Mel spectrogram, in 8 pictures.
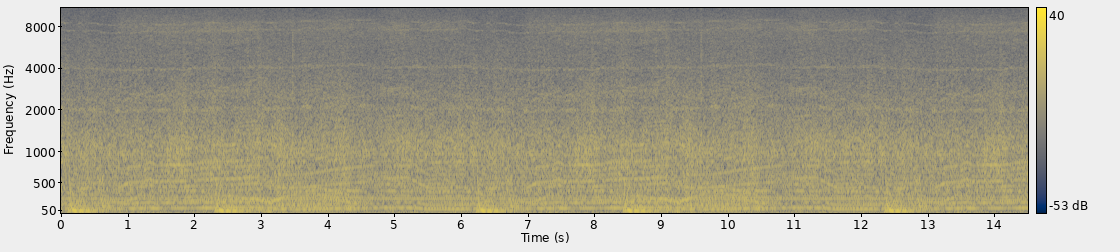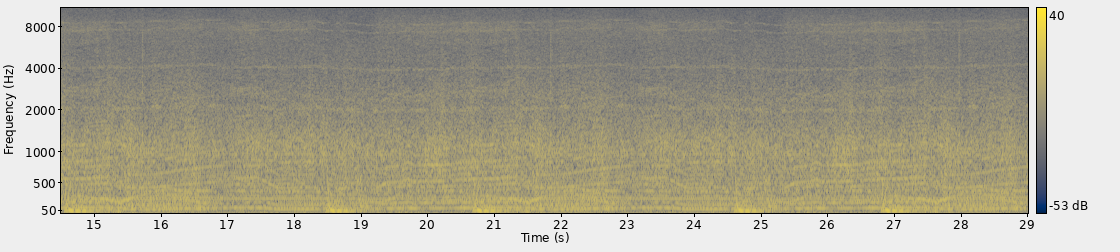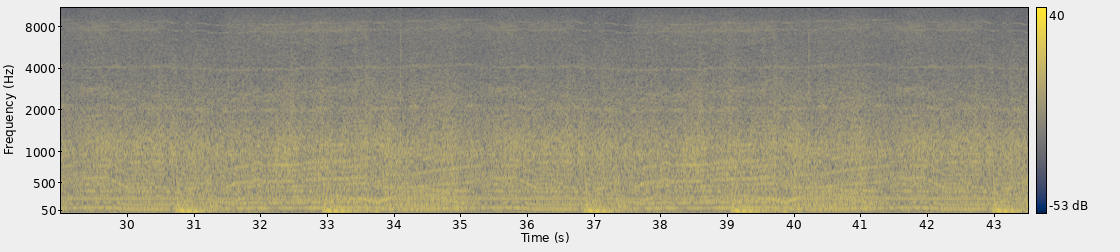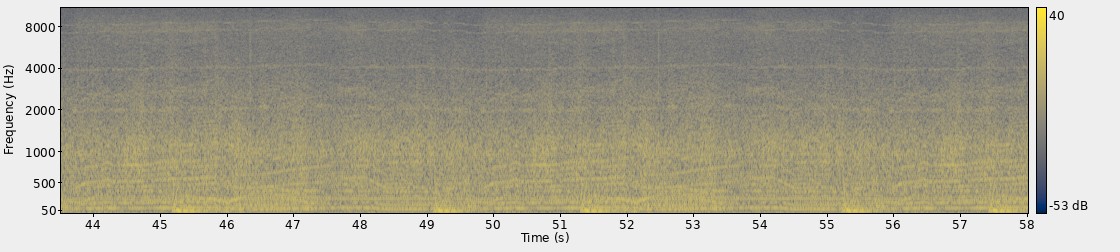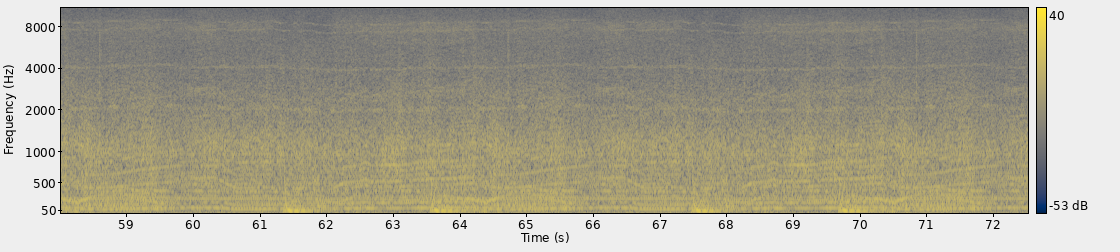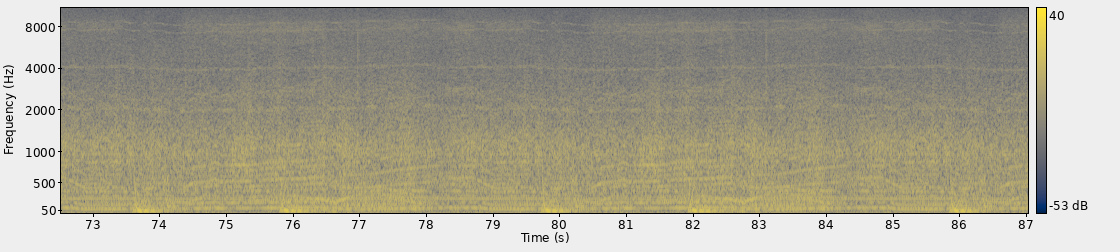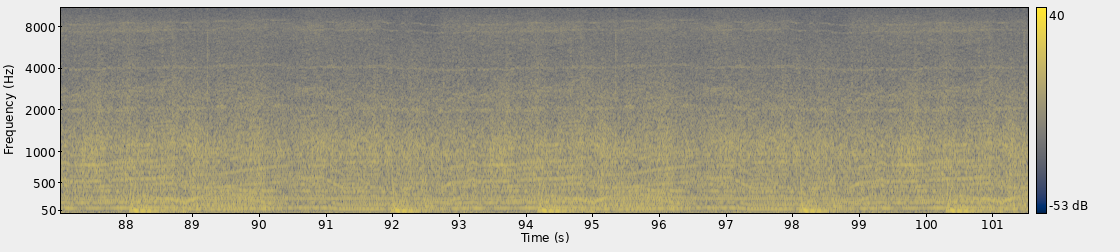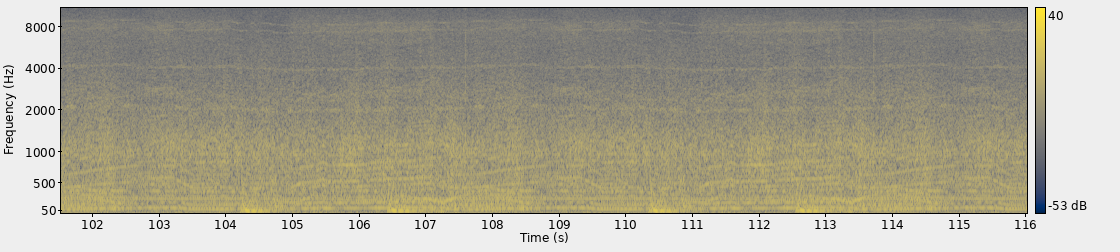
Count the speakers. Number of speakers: zero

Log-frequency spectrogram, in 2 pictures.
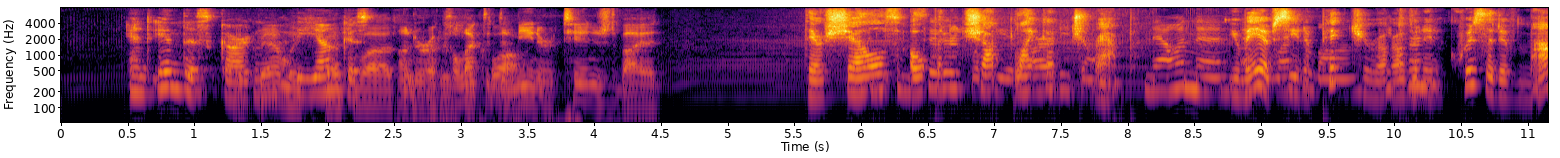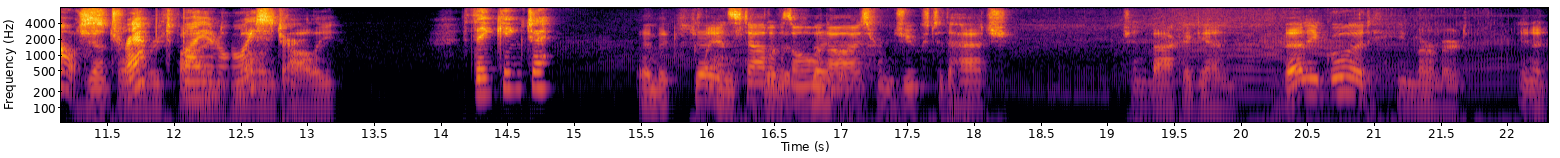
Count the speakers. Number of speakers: five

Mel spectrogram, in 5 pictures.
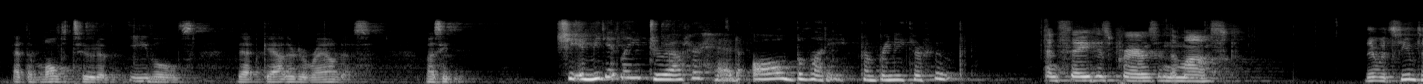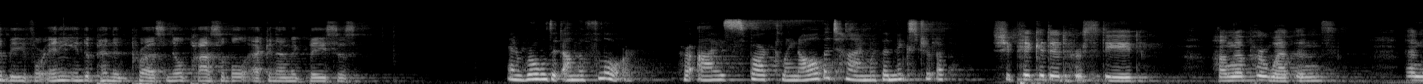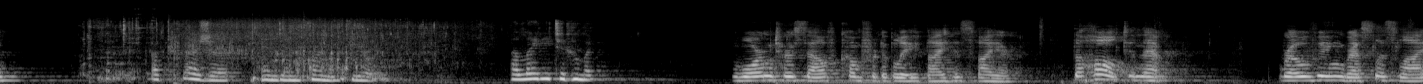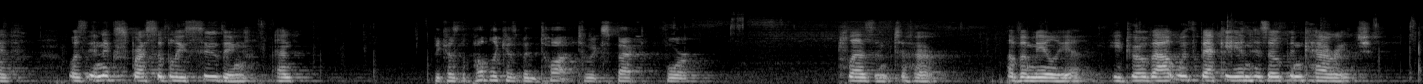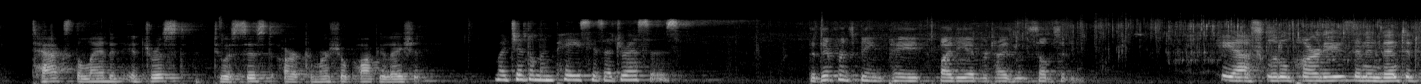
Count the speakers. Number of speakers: four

